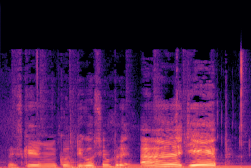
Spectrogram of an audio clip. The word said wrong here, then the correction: Yelp: Yelp. Tu pronunciación es Yep.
